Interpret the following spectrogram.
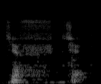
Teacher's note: Okay, I think the V devoices. Děvče. Because the ch following is voiceless.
